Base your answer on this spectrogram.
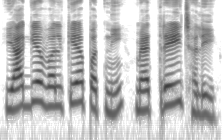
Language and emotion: Maithili, neutral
